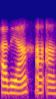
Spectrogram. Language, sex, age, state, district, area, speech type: Malayalam, female, 30-45, Kerala, Kasaragod, rural, conversation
